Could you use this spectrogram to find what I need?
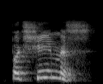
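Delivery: high, startled priest voice; shocked priest. Acted. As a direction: cry out his name in disbelief. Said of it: "says the priest".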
